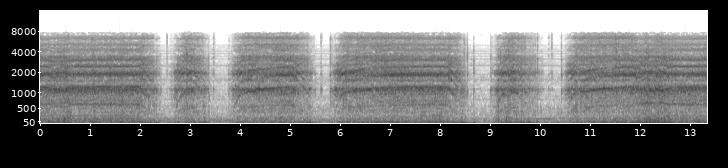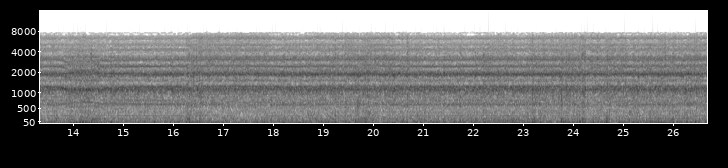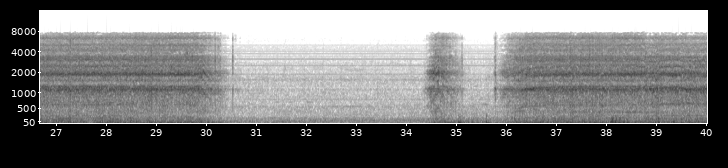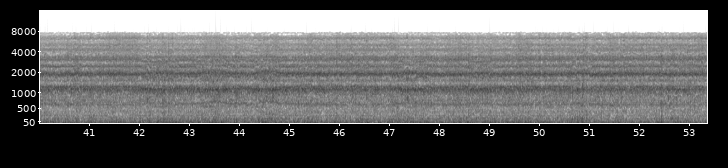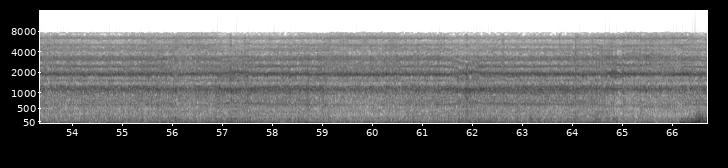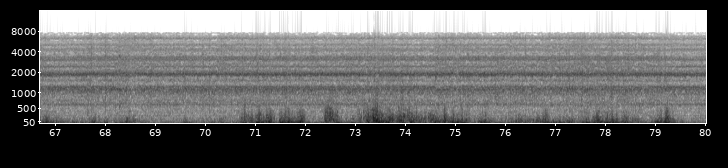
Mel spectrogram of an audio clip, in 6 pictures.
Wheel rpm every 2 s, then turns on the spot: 150, 50, 90, 130, 60, 90, 160, 160, 160, 160, 160, 160, 160, 160, 150, 10, 0, 10, 130, 160, 160, 160, 160, 160, 160, 160, 160, 160, 160, 160, 160, 160, 160, 160, 160, 160, 160, 160, 160, 160.
none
